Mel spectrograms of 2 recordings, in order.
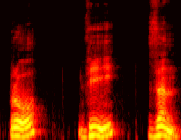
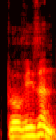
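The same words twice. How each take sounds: First: provision slowly as pro-vi-zon; syllable by syllable. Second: Said in the usual way. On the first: Shown as a demonstration. Teacher drilling learners, provision in slow separate syllables. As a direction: pause after each syllable of provision.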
